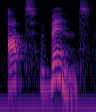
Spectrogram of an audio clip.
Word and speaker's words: Advent: the day and the word of the day is atvent so it's not really a German word it's more a Latin word and you have this in English as Advent you just pronounce it differently what is advent is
